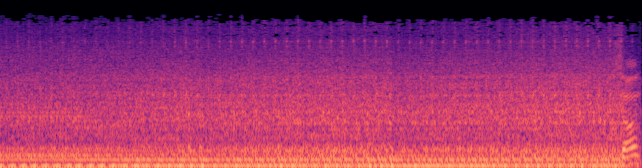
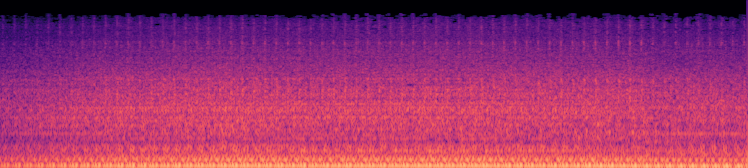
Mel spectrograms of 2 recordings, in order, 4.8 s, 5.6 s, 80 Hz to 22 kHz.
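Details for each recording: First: $500 Honda Del Sol, interference engine, first start after reassembly, hasn't run in a while: steady, even idle, smooth low hum, no knocks or ticks; normal idle. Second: $500 Honda Del Sol, first start, cold and not run in a while; low steady idle with a fast regular ticking puff about four a second, which the owner suspects is an exhaust leak at the header; exhaust manifold leak.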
